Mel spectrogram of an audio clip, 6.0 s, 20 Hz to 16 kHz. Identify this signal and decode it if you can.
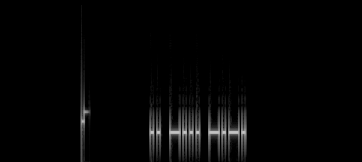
Morse code, heard as a keyed tone, about 22 wpm, 700 Hz. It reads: IBC
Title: USA Call Sign Postfixes - 3 Letters 22wpm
